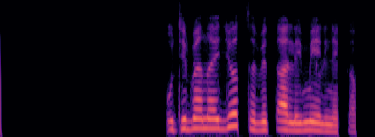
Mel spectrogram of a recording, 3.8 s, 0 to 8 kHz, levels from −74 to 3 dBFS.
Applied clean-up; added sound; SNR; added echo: none; none; none; none.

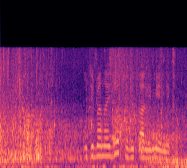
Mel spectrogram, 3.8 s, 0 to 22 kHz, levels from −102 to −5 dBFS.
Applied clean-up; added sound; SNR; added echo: none; Waves, surf; -2 dB; none.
